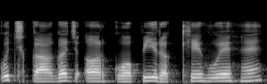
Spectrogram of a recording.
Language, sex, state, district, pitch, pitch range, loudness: Hindi, male, Jharkhand, Ranchi, 160 Hz, 140-170 Hz, -15 LUFS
